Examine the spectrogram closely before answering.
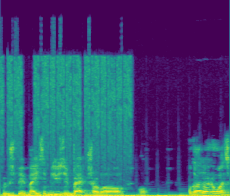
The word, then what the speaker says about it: RetroArch: or a misspelling but i always read it as retro r arch but everyone says retro arc but that's neither in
